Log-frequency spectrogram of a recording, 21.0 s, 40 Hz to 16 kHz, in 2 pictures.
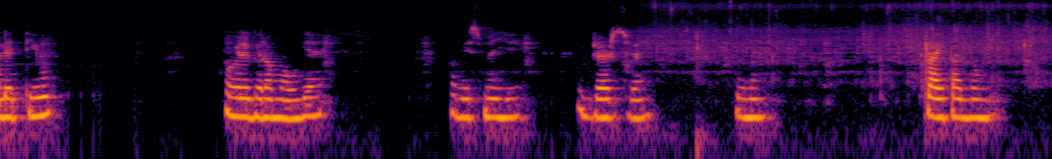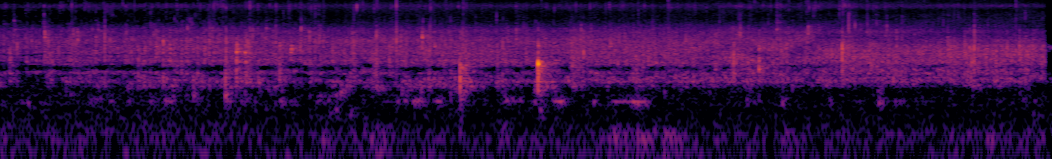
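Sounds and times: bread sizzling in hot oil: 6.4s - 21.0s.

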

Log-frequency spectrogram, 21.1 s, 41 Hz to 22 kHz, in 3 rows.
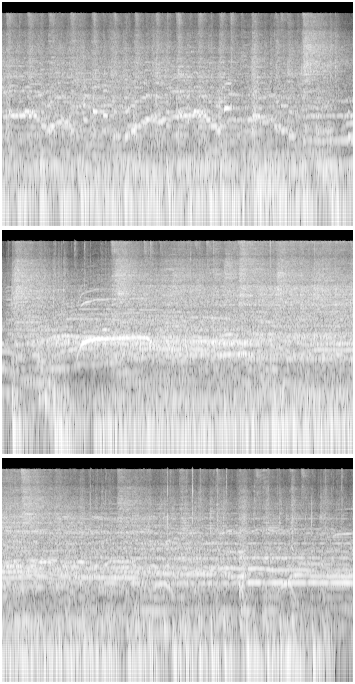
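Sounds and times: drums: 0.0s - 21.0s
folk-rock band playing: 0.0s - 21.0s
crowd whooping and yelling: 6.9s - 21.0s.

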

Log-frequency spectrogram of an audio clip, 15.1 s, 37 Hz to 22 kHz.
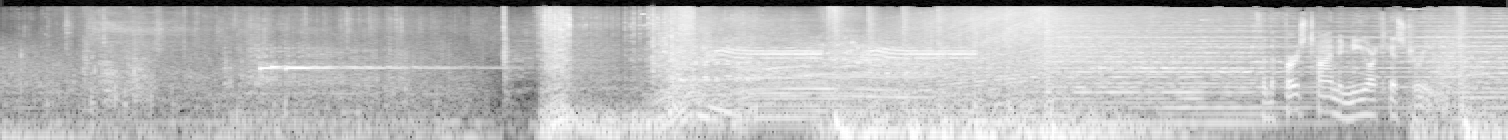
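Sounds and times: tyres skidding: 0.0s - 11.7s
high ringing tone: 2.5s - 5.2s
car engine revving: 5.0s - 11.5s
music: 7.6s - 15.0s.

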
